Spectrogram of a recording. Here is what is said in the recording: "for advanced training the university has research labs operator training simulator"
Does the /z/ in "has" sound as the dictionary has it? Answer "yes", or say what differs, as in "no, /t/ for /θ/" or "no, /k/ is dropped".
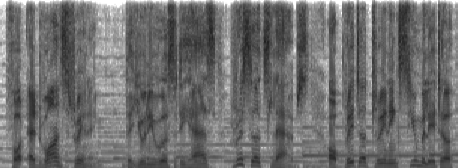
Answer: yes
